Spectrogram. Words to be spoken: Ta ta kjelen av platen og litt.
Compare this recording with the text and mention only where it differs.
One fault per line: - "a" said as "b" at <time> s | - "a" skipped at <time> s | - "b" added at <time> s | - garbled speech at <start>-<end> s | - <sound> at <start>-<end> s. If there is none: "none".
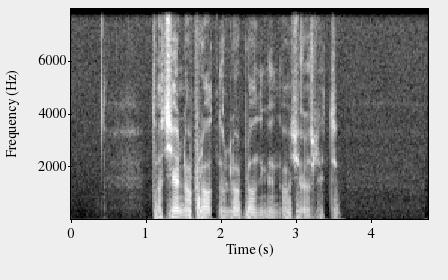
- "ta" skipped at 1.2 s
- "la blandingen avkjøles" added at 2.2 s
